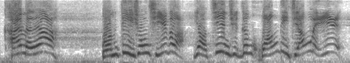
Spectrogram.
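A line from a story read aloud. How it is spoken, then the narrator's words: Loud shout. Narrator (Chinese): 大声的喊道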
